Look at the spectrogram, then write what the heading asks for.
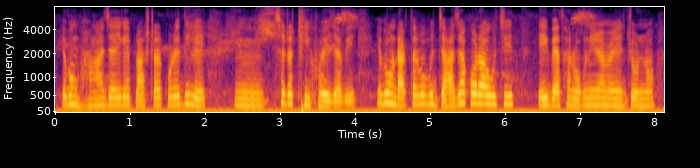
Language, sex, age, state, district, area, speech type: Bengali, female, 45-60, West Bengal, Paschim Medinipur, rural, spontaneous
